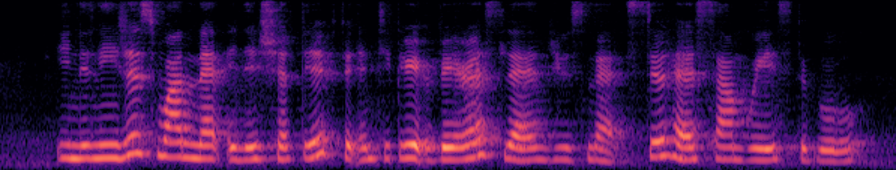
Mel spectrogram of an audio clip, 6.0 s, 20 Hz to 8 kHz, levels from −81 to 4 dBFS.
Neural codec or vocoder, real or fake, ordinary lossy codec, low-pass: codec, 16 kHz, 0.8 kbps, ZipCodec; fake; none; none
